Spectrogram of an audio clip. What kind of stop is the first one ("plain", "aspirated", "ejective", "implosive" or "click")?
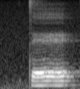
plain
